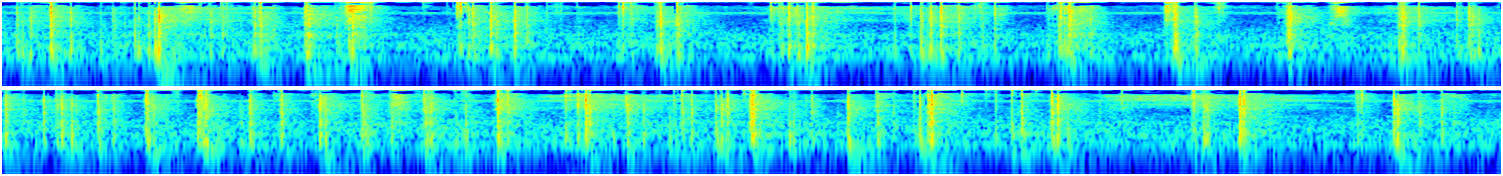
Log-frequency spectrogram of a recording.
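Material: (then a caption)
Wood. Long acrylic nails on both hands tap across a large, solid, dark and glossy varnished wooden tabletop. Many quick, separate clicky taps sound with bright edges and a short, dry decay, falling in an uneven, typing-like rhythm over a faint steady background.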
